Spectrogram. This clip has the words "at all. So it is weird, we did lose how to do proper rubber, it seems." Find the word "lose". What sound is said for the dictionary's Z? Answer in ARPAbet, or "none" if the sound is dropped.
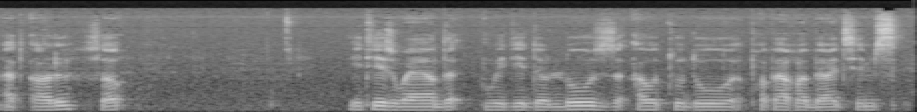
Z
